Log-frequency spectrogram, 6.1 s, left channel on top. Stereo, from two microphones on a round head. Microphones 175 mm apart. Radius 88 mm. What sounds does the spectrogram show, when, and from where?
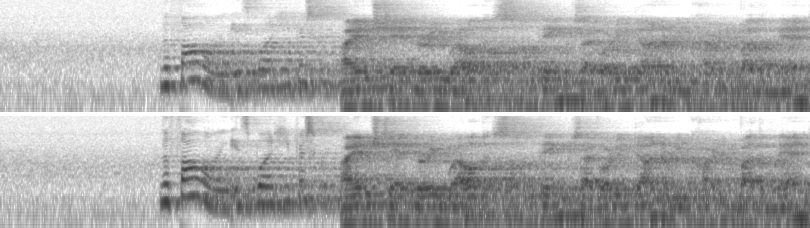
1.2 s a woman speaking: 50° right (ahead or behind), 0.7 m
2.6 s a man speaking: 40° right (ahead or behind), 0.9 m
